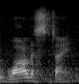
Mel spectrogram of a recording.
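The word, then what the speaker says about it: Wallerstein: emmanuel just like emmanuel khan's first name emmanuel wallace stein wallace stein is spelled w-a-l-l-e-r-s-t-e-i-n emmanuel emmanuel wallace time also extended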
